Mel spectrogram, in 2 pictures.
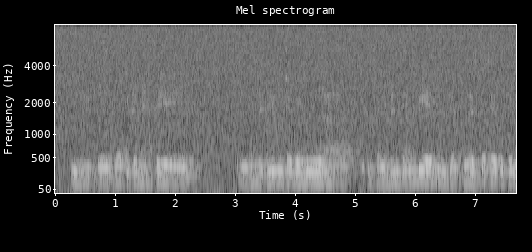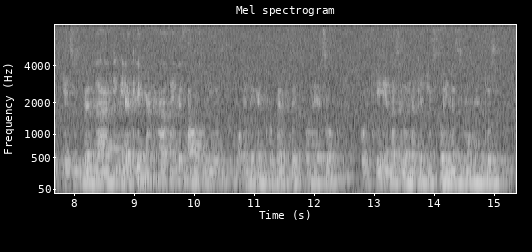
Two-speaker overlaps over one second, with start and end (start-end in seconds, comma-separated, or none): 7.8-9.0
